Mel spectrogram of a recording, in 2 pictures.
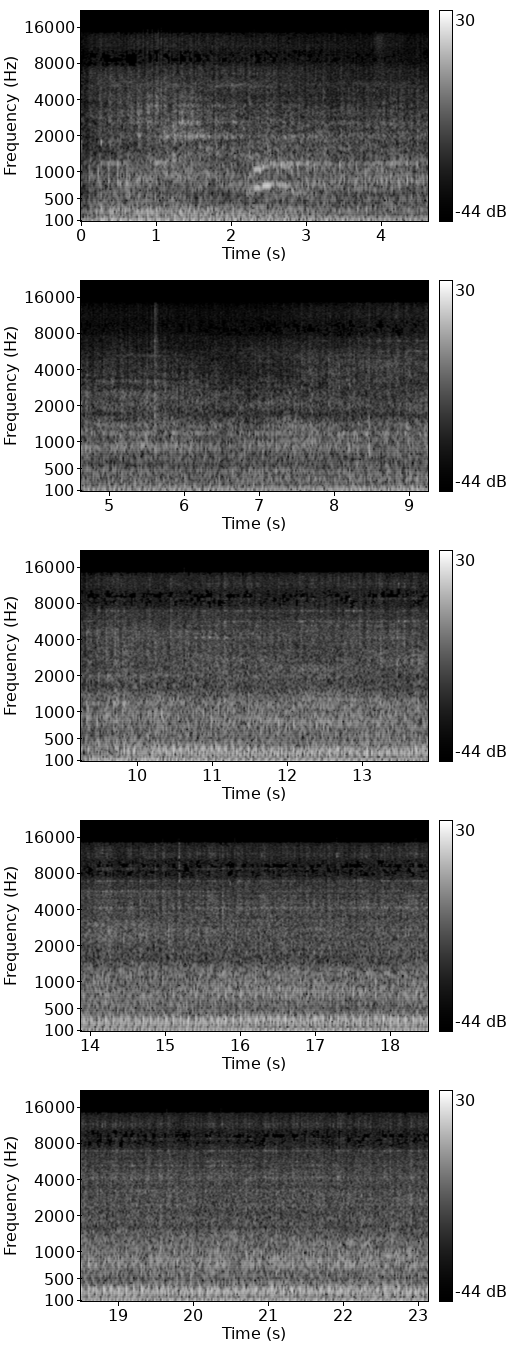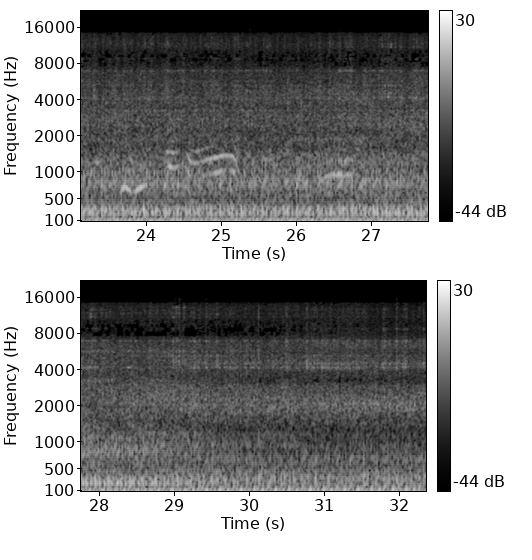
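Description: Single-cylinder diesel engine of a công nông farm truck running with a fast, even chug. It grows louder about ten seconds in and stays steady after that.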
